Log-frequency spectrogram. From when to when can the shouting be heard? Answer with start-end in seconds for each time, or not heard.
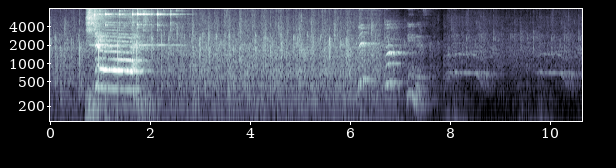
0.7-1.9, 6.1-7.4.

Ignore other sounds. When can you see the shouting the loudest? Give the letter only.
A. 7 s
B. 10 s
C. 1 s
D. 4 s
C.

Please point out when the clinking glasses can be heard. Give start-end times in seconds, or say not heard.
0.9-2.6.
